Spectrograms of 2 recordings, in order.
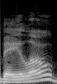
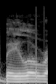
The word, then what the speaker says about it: Balogh: My name's Coleman Balogh. Balogh rhymes with halo, like the Beyonce song. C-O-L-E. Coleman Balogh.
